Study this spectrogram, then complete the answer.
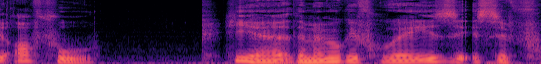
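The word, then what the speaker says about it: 父: Here we have the character for father with the pronunciation chichi or fu.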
